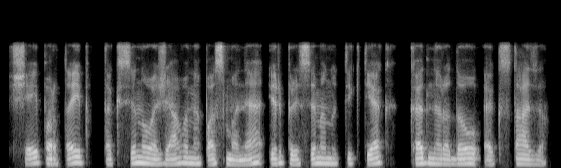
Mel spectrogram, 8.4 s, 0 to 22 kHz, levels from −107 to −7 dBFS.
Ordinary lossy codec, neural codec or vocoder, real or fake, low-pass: Opus, 32 kbps; none; real; 7.2 kHz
